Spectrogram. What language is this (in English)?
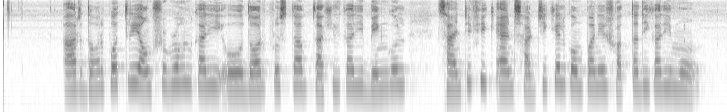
Bangla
